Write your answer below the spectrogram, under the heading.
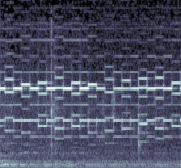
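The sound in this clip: A telephone rings with a faint electronic ringtone, a quick high-pitched beeping pattern repeating steadily throughout, with no voices over it.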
